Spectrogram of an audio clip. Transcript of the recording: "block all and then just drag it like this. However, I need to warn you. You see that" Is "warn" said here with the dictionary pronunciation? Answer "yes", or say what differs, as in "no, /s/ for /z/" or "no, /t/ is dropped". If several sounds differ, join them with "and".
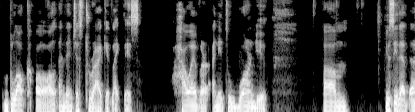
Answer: yes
